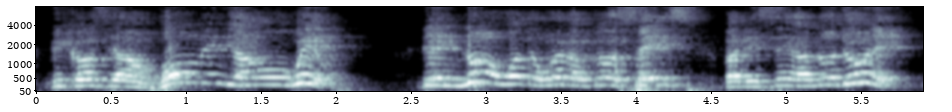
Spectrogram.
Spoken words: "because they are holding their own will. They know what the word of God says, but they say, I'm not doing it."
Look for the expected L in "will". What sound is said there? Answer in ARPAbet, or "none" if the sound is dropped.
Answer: L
